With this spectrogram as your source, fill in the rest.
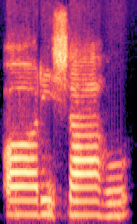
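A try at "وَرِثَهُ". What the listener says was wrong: জি মাশাআল্লাহ।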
